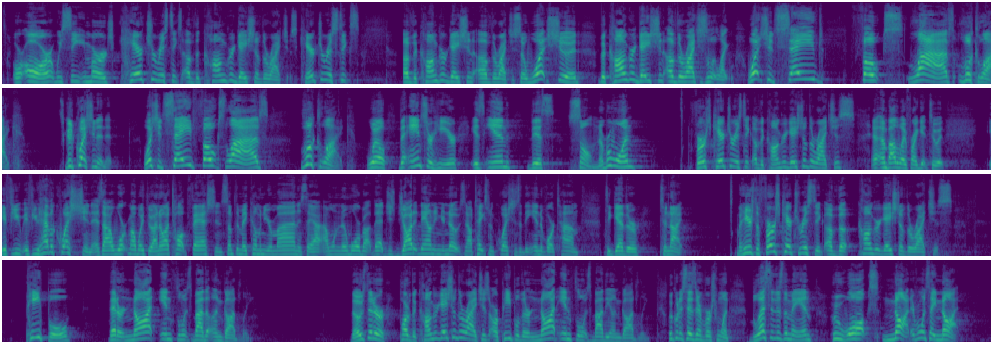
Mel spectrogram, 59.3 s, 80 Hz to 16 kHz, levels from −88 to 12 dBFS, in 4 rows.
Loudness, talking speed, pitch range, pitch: -28 LUFS, 190 wpm, 180-250 Hz, 205 Hz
